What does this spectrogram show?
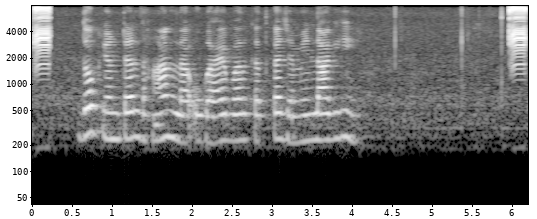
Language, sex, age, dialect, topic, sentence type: Chhattisgarhi, female, 41-45, Central, agriculture, question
